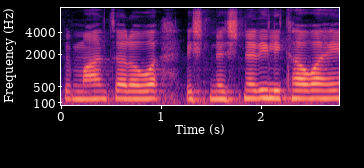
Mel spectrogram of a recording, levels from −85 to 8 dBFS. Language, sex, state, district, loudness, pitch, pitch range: Hindi, female, Bihar, Samastipur, -15 LUFS, 190 Hz, 185-195 Hz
